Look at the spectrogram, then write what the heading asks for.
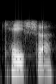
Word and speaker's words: Kasha: It's spelled like Kasha. Okay, so Kasha, but it's pronounced Keisha.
